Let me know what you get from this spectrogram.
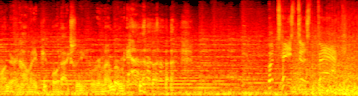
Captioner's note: laughing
